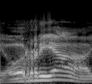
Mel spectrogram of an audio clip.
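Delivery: loud barked Oriya! with a rolled R, Kansai thug style; Kansai tough guy. Retold or imitated. Streamer imitating a Yakuza thug's shout, loud Kansai bark. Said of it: "tough guys, like street thugs or Yakuza".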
